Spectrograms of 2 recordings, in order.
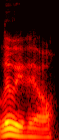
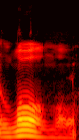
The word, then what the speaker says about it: Louisville: I call it Louisville, but I'm wrong. Louisville. So. Louisville. Yeah, you got to swallow it. You got to swallow every syllable of that word. Louisville. Oh. That's like the only correct way of saying it.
